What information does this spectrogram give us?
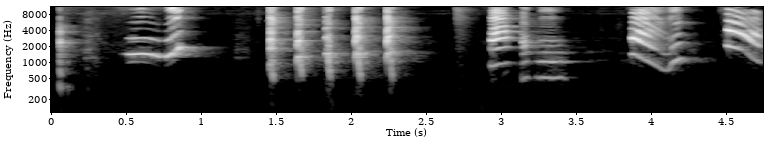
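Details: Pet Indian parrot (mithu) talking, mimicking speech in squeaky, harmonic bursts: a rising whistle, a quick run of four clipped syllables, then swooping screechy phrases in a quiet room.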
